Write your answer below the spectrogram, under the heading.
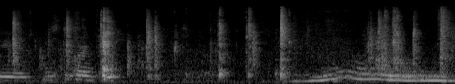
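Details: Cat at Dove Cat Rescue sanctuary waiting to be rehomed, indoors: a drawn-out, wavering meow that rises then sinks over the last second and a half, after sharp clatters and a woman speaking.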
